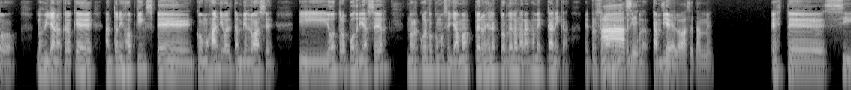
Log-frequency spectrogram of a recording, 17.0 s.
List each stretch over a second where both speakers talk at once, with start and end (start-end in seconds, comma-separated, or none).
12.0-13.7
